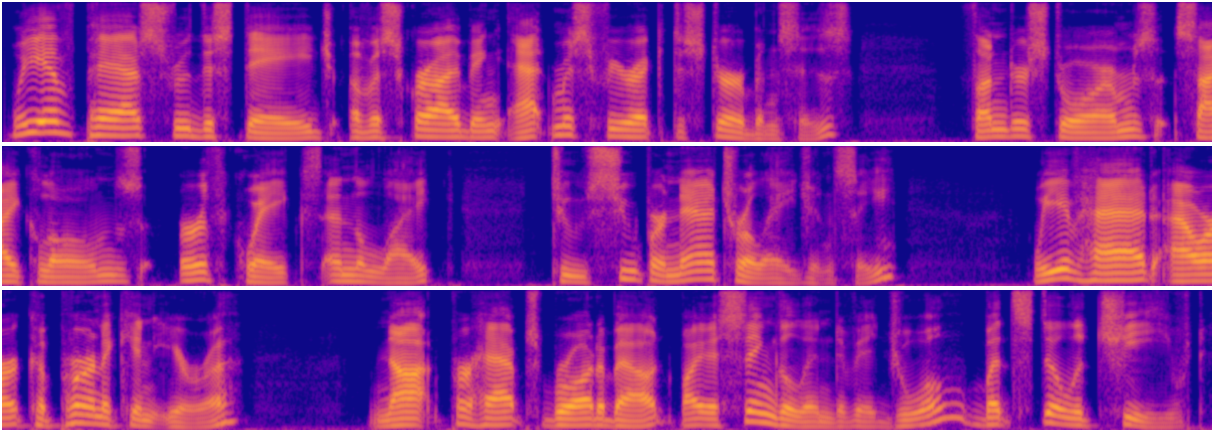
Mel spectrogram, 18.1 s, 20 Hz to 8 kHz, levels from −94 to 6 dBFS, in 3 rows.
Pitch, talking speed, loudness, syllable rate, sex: 135 Hz, 110 wpm, -21 LUFS, 4.5 syllables/s, male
